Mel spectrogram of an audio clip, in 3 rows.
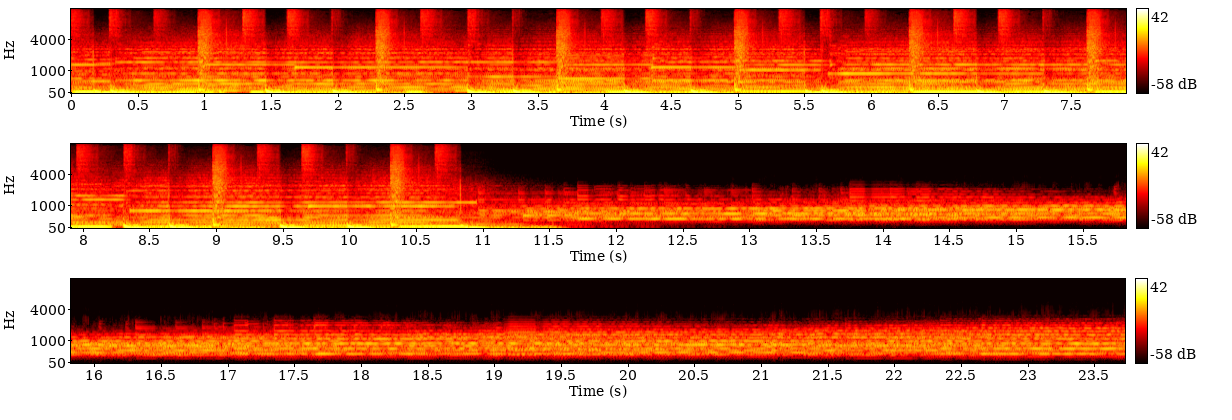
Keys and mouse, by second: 0.5 right click, 0.6 s, 0.9 click, 1.0 s, 1.6 middle click, 1.9 right click, 2.1 s, 2.4 click, 2.5 KP_1, 2.7 s, 3.0 click, 4.1 right click, 4.3-11.2 typing, 4.5 click, 5.0 right click, 5.5 click, 6.4 click, 7.1 click, 7.4 right click, 7.6 click, 7.7 click, 8.2 click, 8.2 right click, 9.4 click, 9.8 click, 10.4 click, 10.9 click, 11.8 middle click, 12.2 click, 12.8 right click, 12.9 s, 13.4 click, 13.5 right click, 13.9 f, 14.0-15.3 right drag, 15.3 KP_1, 15.7 a, 15.8 z, 15.9 b, 16.8-18.0 drag, 18.0 a, 18.1 b, 18.3-18.7 drag, 19.0 a, 19.1 z, 19.3 Tab, 20.0-21.6 drag, 21.0 right click, 21.6 right click, 21.8 s, 22.8-23.7 drag.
